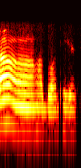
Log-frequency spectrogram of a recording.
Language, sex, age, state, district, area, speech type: Assamese, female, 30-45, Assam, Lakhimpur, rural, conversation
